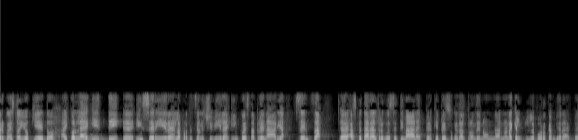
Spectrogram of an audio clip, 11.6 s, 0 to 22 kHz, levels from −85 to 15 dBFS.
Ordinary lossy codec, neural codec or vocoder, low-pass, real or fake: none; none; 7.2 kHz; real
